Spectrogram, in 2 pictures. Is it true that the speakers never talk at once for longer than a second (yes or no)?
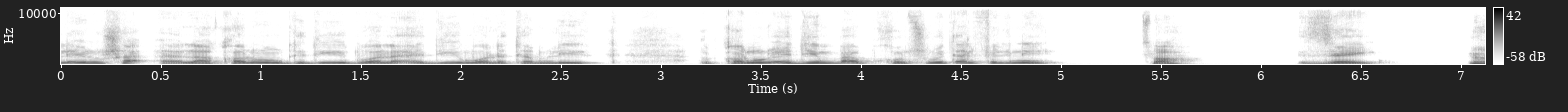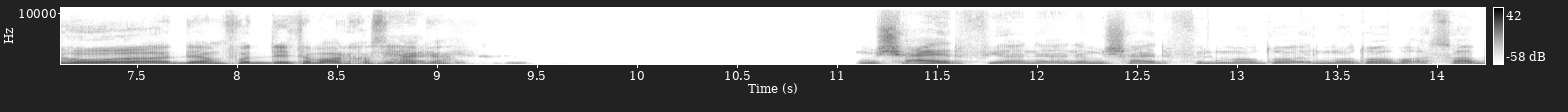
yes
